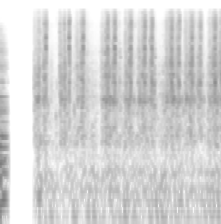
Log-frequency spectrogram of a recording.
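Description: Typewriter keys clacking in a rapid run of keystrokes, about six or seven a second, starting just after a brief silence: a typing sound effect for on-screen title text.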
